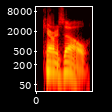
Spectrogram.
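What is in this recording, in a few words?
"carrousel", American English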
